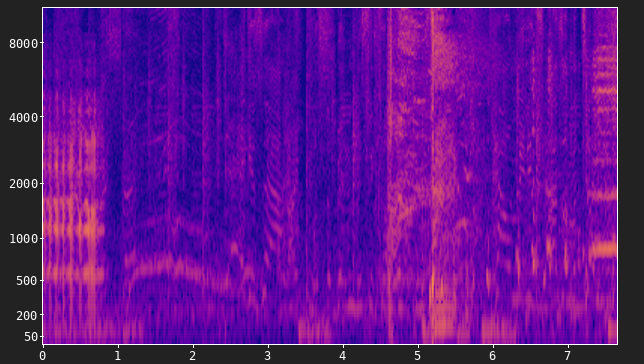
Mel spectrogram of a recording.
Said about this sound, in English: I feel like I got to play the burp a couple of times now because I fucked up.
